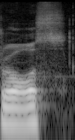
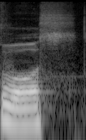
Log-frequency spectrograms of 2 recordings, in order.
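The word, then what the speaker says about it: Voss: is written by uh Chris Ross Chris woss apologies I mispronounced the name Chris was is an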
